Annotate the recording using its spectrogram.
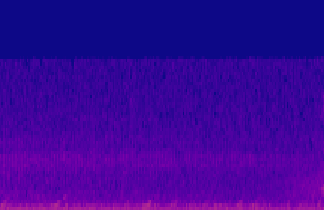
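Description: Near silence: faint room tone with a scatter of faint, short rising blips.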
